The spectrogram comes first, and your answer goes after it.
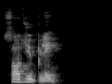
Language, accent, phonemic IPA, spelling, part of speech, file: French, France, /sɑ̃.ty.ple/, centupler, verb, LL-Q150 (fra)-centupler.wav
- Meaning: to centuple, to multiply by one hundred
